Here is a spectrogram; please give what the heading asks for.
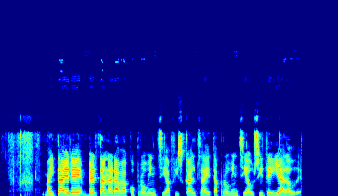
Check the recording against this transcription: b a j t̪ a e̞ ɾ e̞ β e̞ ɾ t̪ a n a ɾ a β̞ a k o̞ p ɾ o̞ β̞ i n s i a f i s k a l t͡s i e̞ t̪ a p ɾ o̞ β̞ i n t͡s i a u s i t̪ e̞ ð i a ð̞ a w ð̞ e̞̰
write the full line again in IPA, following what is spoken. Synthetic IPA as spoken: b a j t̪ a e̞ ɾ e̞ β e̞ ɾ t̪ a n a ɾ a β̞ a k o̞ p ɾ o̞ β̞ i n t͡s i a f i s k a l t͡s a e̞ t̪ a p ɾ o̞ β̞ i n t͡s i a u s i t̪ e̞ ɣ i a ð̞ a w ð̞ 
